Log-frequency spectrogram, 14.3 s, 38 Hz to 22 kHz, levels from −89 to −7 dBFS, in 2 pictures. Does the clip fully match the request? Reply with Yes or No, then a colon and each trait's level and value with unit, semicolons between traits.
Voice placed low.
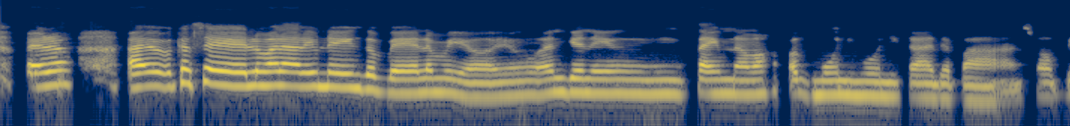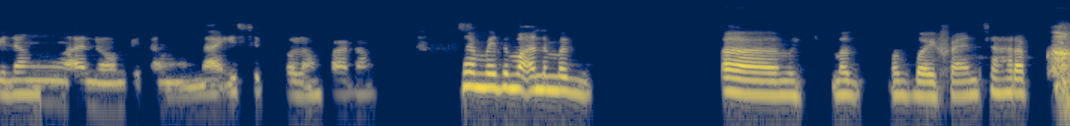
No: high, 200 Hz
